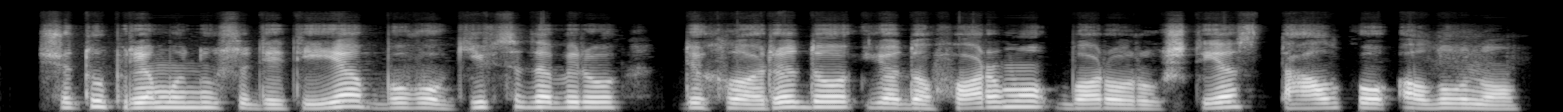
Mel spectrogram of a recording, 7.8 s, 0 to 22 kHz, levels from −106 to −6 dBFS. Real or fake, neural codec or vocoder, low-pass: real; none; 14.4 kHz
